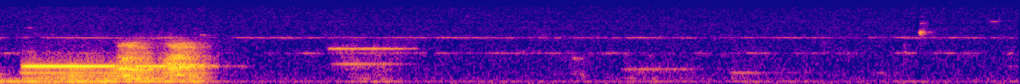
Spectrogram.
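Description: A dog outside gives a short burst of barks at the start, fairly loud, then a few faint distant yips and quiet household sounds in near silence.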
